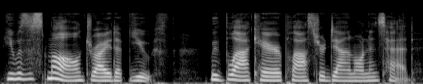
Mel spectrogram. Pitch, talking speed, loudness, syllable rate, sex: 195 Hz, 215 wpm, -16 LUFS, 4.6 syllables/s, female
